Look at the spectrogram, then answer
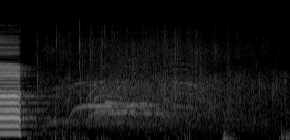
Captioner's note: audience cheers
